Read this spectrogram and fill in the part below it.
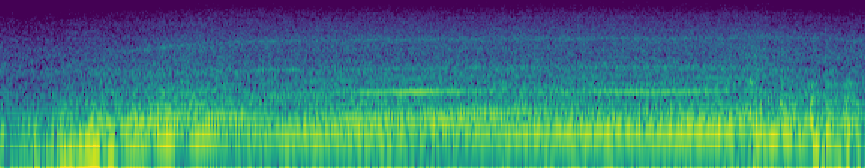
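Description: A Toyota Supra with a BorgWarner turbo on a dyno, engine climbing steadily through the gears in a long sustained rev with rising whine, then dropping off near the end, loud and close with no talk.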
